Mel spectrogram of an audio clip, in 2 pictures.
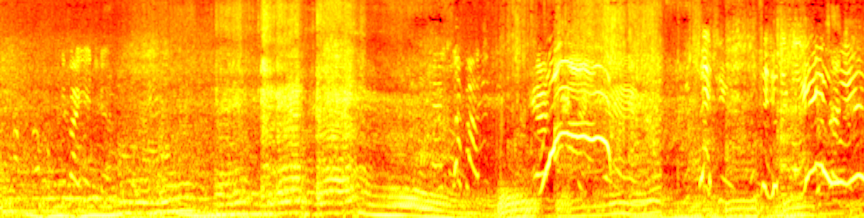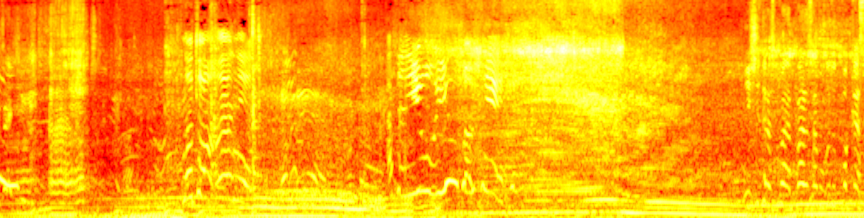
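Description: Wreck race cars on a track at Świętochów, engines revving loudly and continuously with changing pitch as the cars pass, under constant crowd chatter and nearby voices.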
